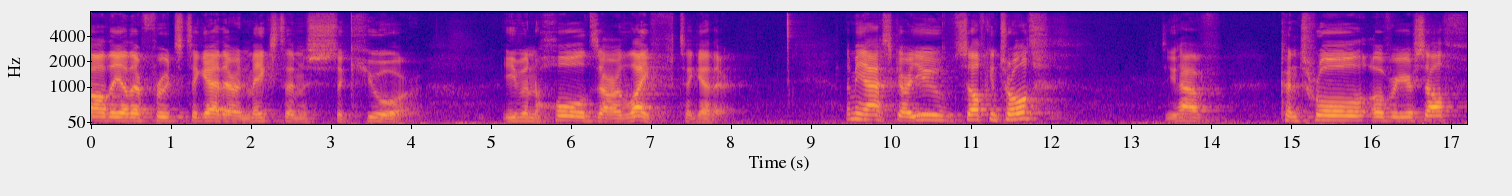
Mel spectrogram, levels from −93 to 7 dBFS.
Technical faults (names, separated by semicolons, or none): wrong sample rate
